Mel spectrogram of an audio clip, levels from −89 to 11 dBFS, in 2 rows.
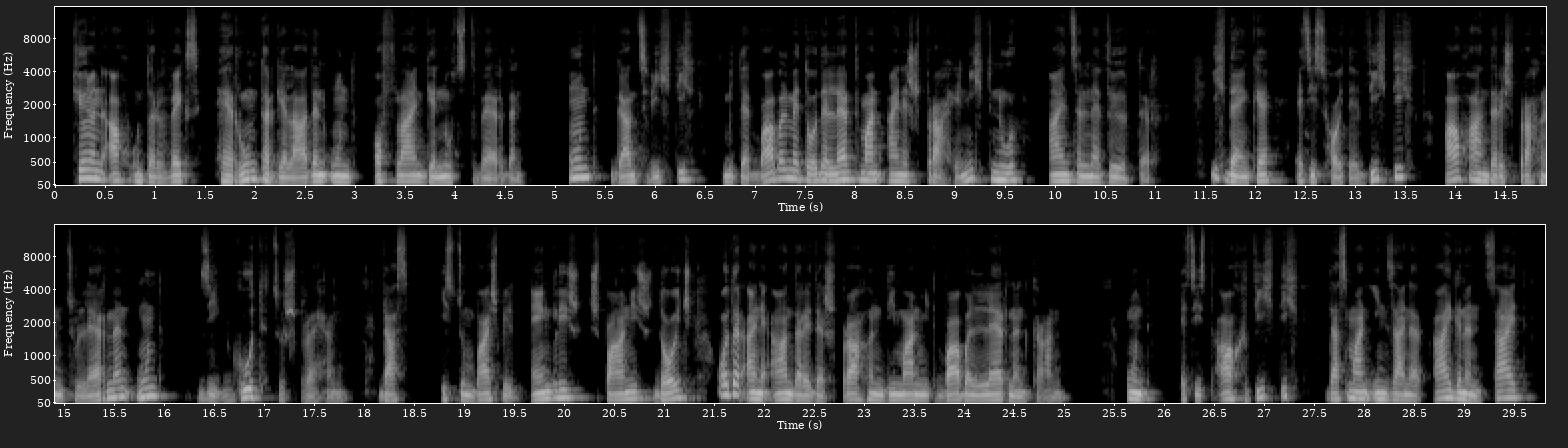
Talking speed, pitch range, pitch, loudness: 135 wpm, 105-145 Hz, 120 Hz, -28 LUFS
